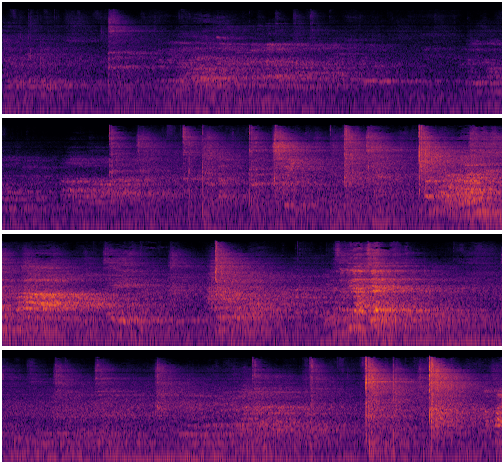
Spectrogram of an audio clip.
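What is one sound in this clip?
Men talk and call out now and then, in an echoing hall.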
